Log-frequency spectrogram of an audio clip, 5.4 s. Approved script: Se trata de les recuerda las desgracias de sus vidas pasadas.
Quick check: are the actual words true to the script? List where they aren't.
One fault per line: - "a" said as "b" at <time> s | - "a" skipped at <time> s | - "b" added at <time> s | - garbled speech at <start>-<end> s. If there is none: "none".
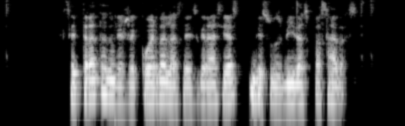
none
